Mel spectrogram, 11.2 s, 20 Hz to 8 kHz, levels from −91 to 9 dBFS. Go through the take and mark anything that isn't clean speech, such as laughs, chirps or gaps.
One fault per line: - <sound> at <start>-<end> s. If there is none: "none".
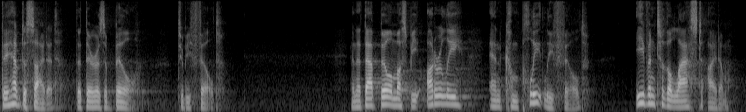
none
